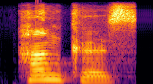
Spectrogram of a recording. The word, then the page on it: hunkers: Indian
